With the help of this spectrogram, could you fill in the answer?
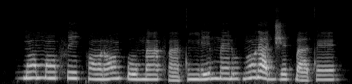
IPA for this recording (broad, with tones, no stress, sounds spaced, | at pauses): ɡ͡b ɔ̃˦ m ɔ̃˦ f e˦ k ɔ̃˧ ɾ ɔ̃˦ k͡p o˧ m ã˧ f ã˨ t ĩ˧ ɾ e˦ m ɛ̃˦ ɾ u˧ ɡ ɔ̃˦ ɾ a˧ d͡ʒ ɛ˧ k͡p a˨ t ɛ̃˧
